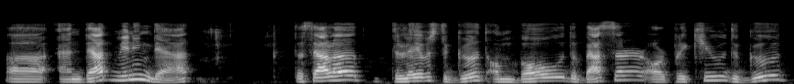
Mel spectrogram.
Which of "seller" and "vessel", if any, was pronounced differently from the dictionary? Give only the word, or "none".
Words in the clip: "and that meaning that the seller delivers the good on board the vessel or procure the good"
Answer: vessel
